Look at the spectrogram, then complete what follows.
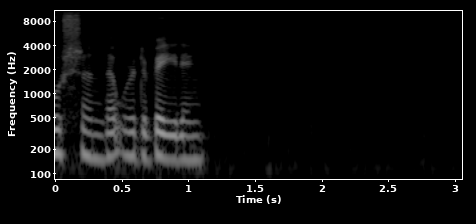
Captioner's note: speaking French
